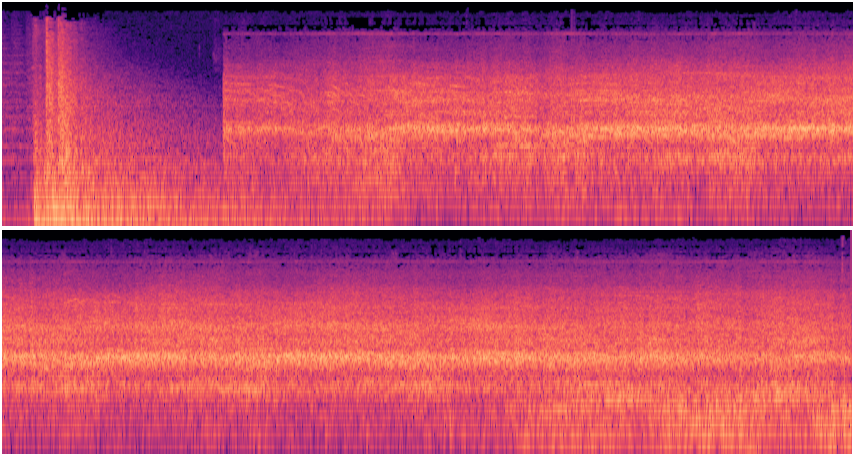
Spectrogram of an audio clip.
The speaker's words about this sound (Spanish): Así en el estadio, empezaron a gritar el fuera Vucetich.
